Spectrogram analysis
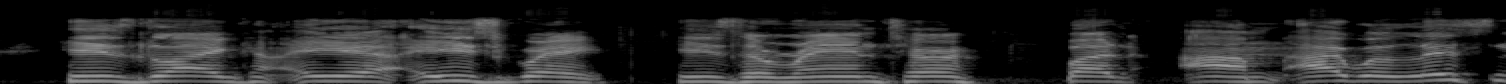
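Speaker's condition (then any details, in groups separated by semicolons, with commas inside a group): ALS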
